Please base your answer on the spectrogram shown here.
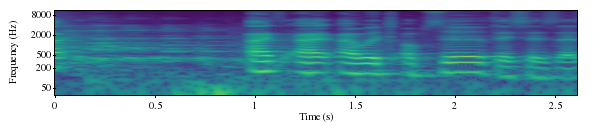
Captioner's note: audience laughs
